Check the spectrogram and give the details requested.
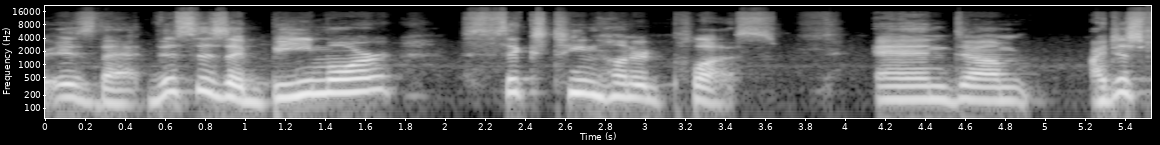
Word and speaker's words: Behmor: It's spelled BEHMOR. Beemore 1600 Plus.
